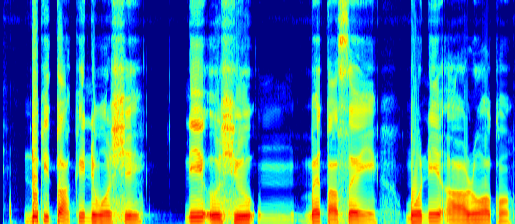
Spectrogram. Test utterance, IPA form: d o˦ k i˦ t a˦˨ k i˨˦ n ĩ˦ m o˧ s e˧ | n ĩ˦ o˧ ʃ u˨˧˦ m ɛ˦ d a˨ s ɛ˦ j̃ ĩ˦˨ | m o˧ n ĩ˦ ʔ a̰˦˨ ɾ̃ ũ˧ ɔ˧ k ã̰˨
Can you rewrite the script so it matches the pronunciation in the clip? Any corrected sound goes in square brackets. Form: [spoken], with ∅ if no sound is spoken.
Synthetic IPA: d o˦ k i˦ t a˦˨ k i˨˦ n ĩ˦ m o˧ [ʃ] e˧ | n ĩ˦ o˧ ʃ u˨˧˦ m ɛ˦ [t] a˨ s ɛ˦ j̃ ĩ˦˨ | m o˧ n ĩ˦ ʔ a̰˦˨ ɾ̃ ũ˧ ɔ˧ k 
